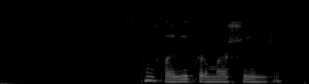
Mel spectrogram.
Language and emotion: Russian, neutral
